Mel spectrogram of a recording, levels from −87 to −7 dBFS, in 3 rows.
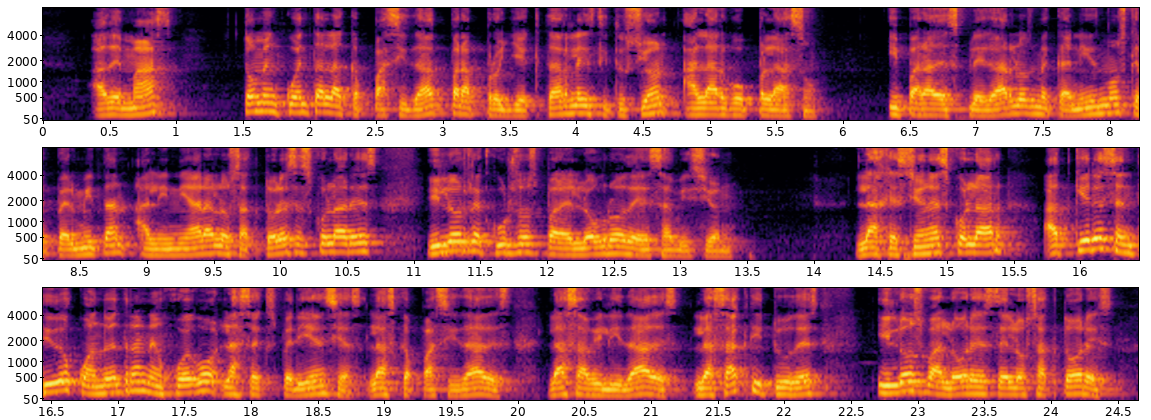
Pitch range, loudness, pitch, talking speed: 115-155 Hz, -19 LUFS, 130 Hz, 140 wpm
